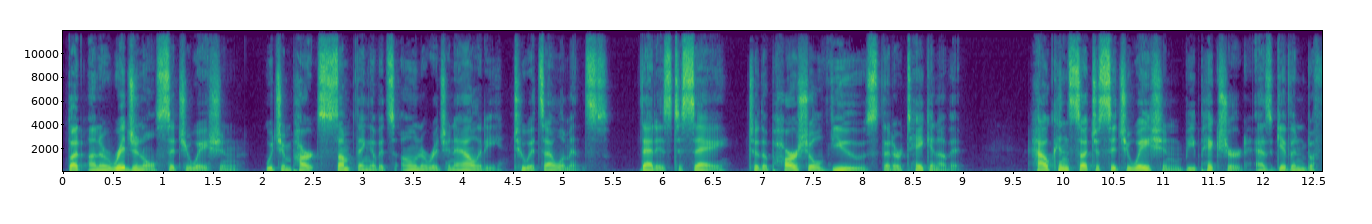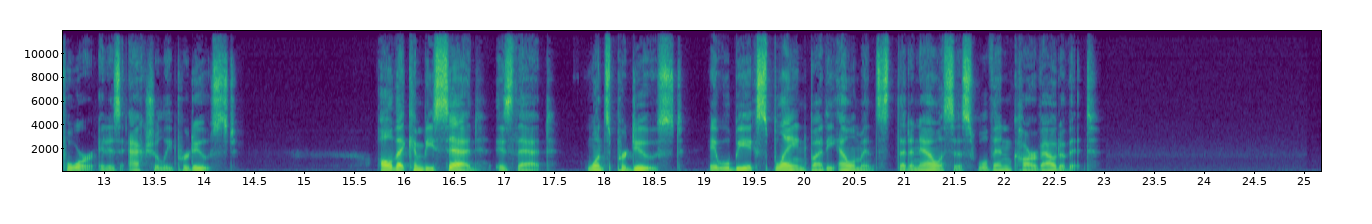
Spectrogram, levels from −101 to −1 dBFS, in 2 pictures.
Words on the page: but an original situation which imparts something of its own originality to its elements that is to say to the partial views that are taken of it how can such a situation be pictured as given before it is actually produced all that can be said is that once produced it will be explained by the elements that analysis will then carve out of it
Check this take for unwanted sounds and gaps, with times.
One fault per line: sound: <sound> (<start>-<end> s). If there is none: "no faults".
no faults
